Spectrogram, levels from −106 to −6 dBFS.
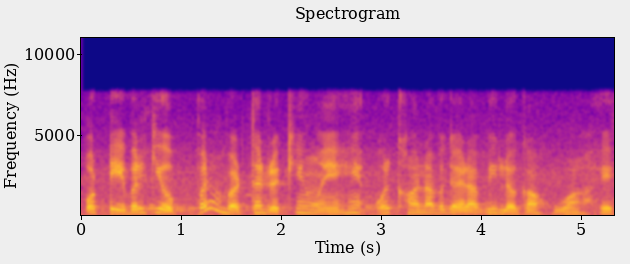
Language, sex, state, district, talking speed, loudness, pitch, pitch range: Hindi, female, Punjab, Pathankot, 170 wpm, -17 LUFS, 195 Hz, 180-215 Hz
